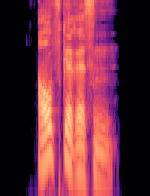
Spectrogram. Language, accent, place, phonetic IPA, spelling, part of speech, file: German, Germany, Berlin, [ˈaʊ̯fɡəˌʁɪsn̩], aufgerissen, verb, De-aufgerissen.ogg
- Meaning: past participle of aufreißen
